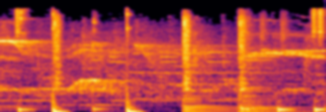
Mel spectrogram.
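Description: Background music: a beat with drum hits about every half second and deep bass notes that drop in pitch.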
